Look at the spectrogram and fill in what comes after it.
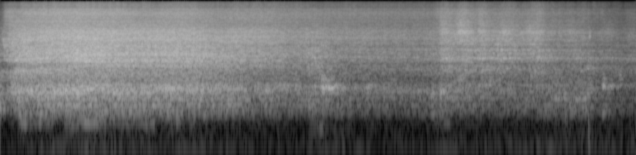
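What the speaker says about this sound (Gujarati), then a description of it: "સાતથી પાંચ આપણે મેથીના દાણા નાખશું અને વઘાર કરી લેશું" Mustard seeds, cumin, cloves, bay leaf and fenugreek seeds crackle in hot oil for a Kathiawadi kadhi, giving a loud, steady sizzling hiss that eases slightly and then flares again near the end.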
